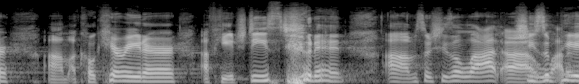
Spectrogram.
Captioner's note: chuckles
